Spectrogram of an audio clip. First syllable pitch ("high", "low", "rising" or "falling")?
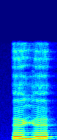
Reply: high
